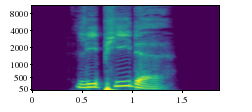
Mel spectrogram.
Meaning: nominative/accusative/genitive plural of Lipid
- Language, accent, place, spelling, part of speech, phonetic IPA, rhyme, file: German, Germany, Berlin, Lipide, noun, [liˈpiːdə], -iːdə, De-Lipide.ogg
